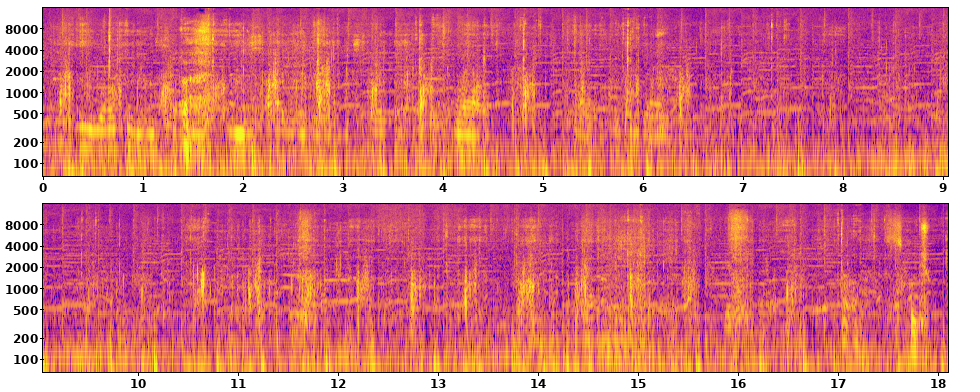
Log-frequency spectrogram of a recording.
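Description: Footsteps on a gravel path, an uneven series of crunches, over a low steady hum, with music and voices in the background.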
